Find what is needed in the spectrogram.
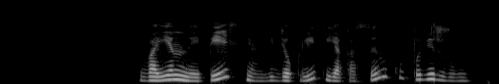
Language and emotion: Russian, positive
